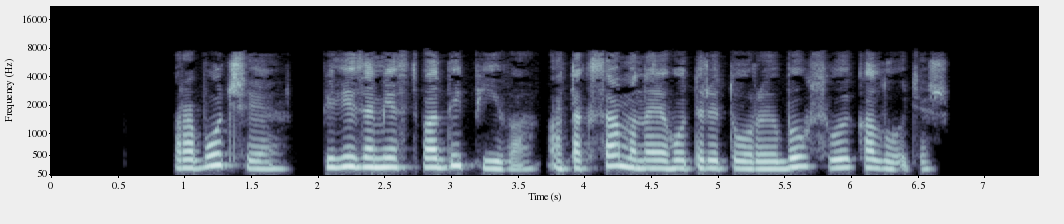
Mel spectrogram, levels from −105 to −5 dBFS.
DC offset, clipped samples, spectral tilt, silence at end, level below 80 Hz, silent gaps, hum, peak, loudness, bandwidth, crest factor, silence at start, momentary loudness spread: under 0.1%; under 0.1%; -6 dB/octave; 0.7 s; -66 dBFS; 1.83-2.03 s; none; -6 dBFS; -25 LUFS; 7.6 kHz; 18 dB; 0.9 s; 11 LU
